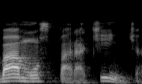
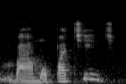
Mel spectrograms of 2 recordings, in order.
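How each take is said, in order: First: The word 'para' is said in full. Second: The word 'para' is shortened to 'pa'. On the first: "no dicen vamos para Chincha" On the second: "hablan así"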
